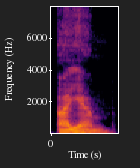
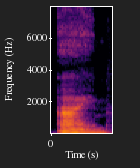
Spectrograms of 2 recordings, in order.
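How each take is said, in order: First: Two separate full words are pronounced. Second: The words merge into one short syllable. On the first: "Na forma longa ficaria" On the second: "Forma abreviada"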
